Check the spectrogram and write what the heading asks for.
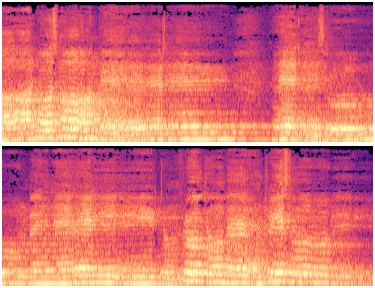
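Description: Slow sung chant in low men's voices, long held notes in phrases with short pauses about five and eleven seconds in.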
